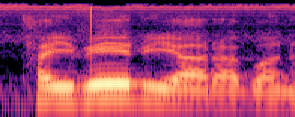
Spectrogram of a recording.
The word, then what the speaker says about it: 타이베리아: 디베리아라고 하는 곳은 영어에서 하는 발음은 타이베리아라고 하는데, 지금도 갈릴리, 이스라엘의 갈릴리에 가면은 타이베리아라고 하는 이 갈릴리 바다의 서쪽에 있는 한 도시가 있습니다.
